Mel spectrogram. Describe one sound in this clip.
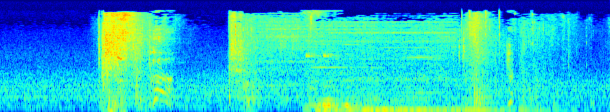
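Heavy thuds and scrapes sound as a climber grabs onto stone.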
